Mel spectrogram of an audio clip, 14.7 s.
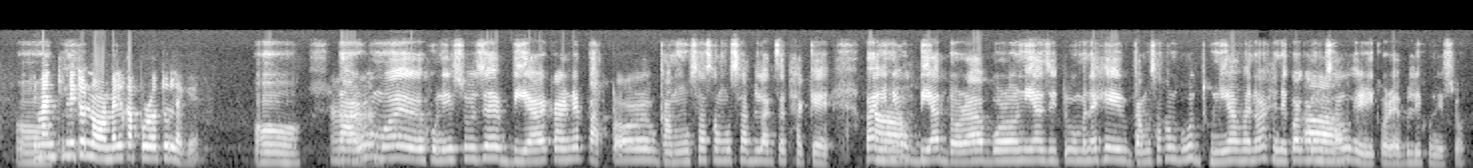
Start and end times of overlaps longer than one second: none

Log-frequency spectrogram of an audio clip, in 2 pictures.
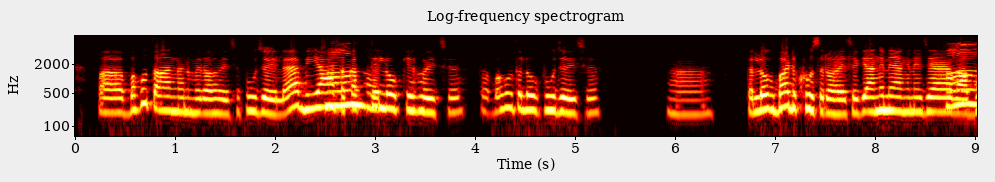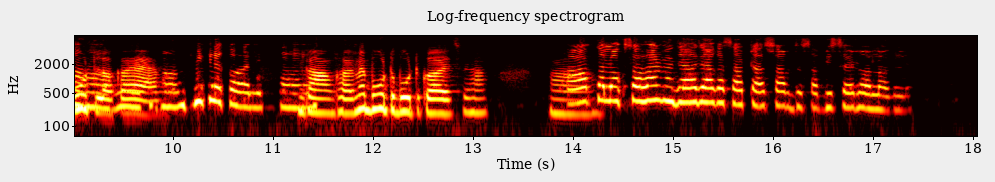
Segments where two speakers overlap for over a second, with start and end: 8.7-9.9

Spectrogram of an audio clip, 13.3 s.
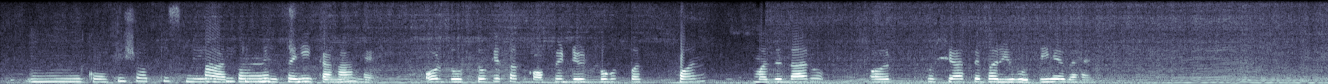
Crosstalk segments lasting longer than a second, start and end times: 2.0-3.5

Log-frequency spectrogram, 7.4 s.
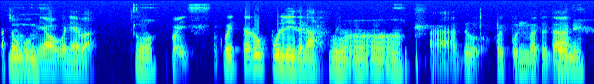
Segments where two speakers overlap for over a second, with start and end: none

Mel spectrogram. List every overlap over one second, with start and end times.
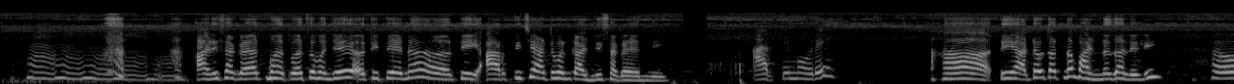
none

